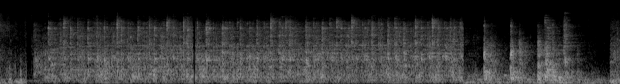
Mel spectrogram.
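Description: Windelo 50 sailing catamaran motoring out under engine, a steady mechanical drone that holds at a fairly even level throughout, with a brief dip near the start and some wind or water noise late on.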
